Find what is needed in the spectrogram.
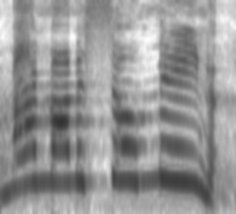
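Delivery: put-on very high, drawn-out, sassy little-kid yell. Retelling a childhood complaint about being called to dinner: imitating a sassy first-grader yelling. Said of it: "in my sassy little first grade voice, yell out".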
